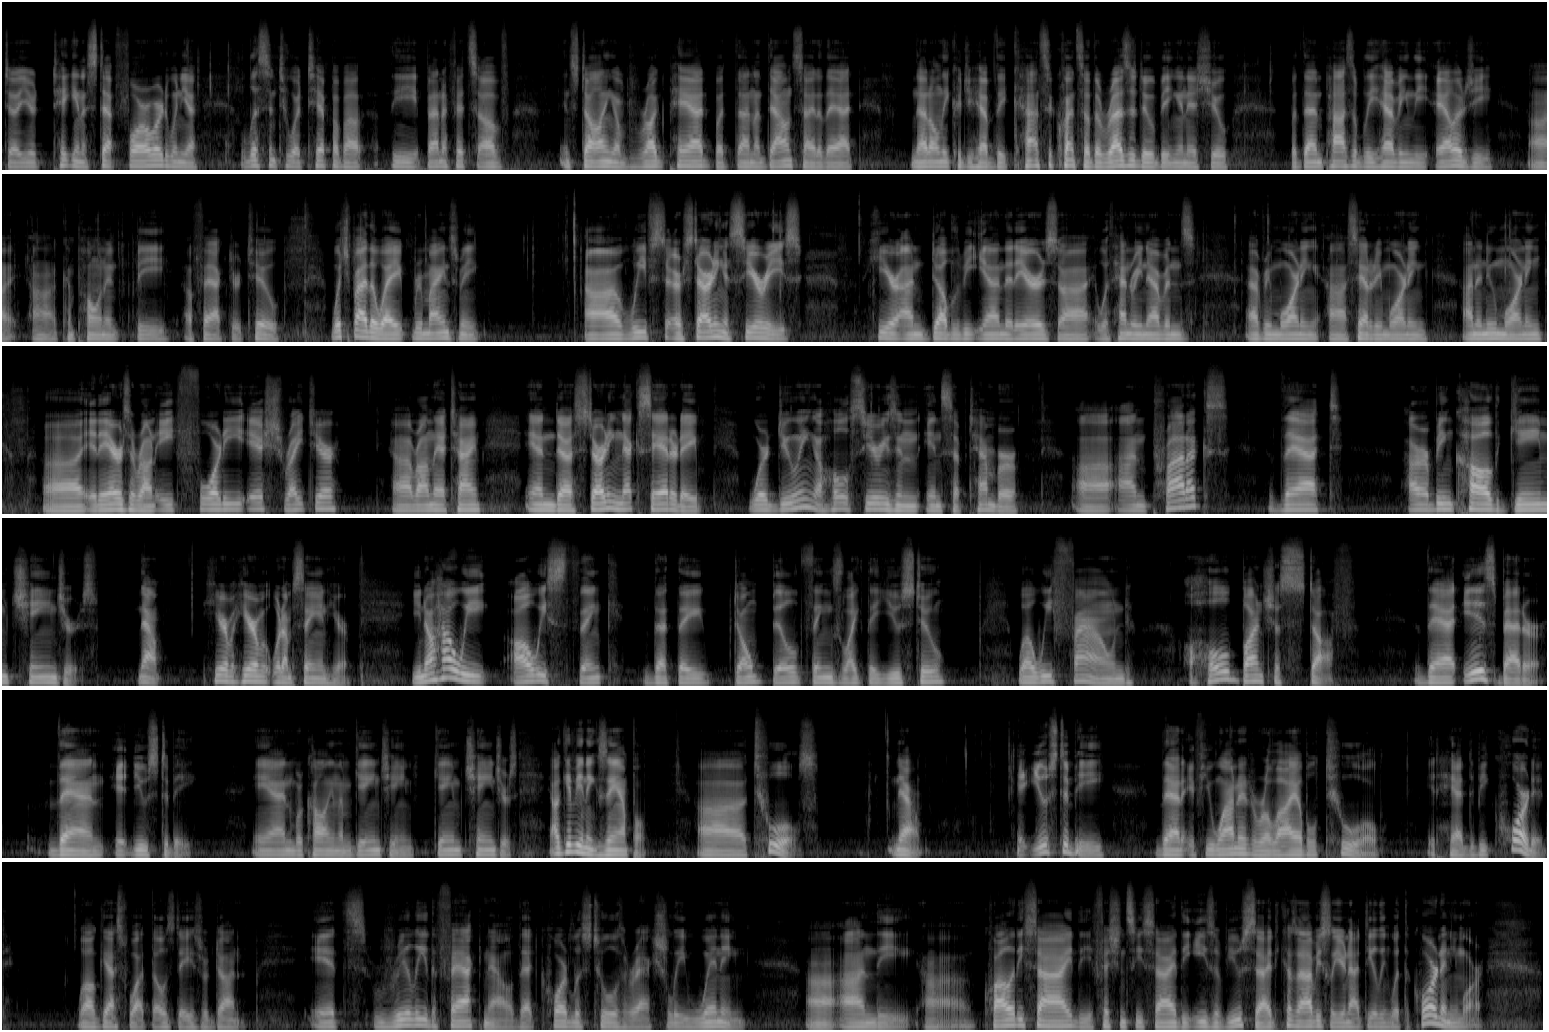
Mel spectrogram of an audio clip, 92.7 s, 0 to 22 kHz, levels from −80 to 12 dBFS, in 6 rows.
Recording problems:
none

